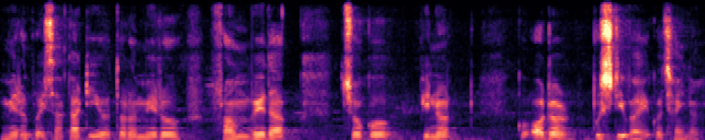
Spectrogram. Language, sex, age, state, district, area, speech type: Nepali, male, 18-30, West Bengal, Darjeeling, rural, read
